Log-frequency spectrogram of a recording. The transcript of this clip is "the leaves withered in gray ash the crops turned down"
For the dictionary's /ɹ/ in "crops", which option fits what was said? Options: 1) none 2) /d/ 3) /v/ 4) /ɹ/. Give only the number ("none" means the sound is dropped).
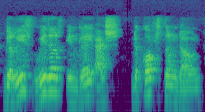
1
